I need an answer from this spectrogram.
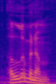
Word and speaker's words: Aluminum: Aluminum. See, we say it correctly.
